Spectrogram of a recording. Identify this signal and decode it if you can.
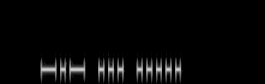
Morse code, heard as a keyed tone, about 25 wpm, 700 Hz. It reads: KS5
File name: Three Letter-Number Combinations - 25wpm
